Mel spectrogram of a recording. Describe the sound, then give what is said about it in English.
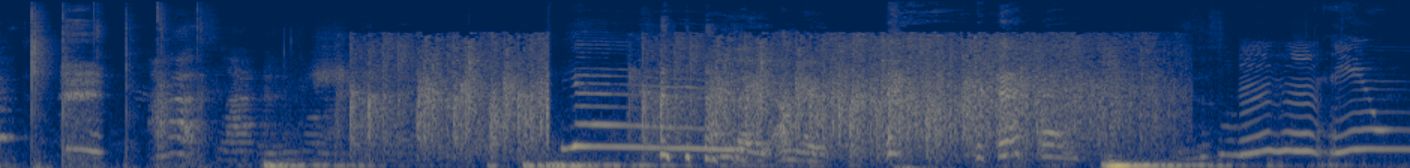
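An applause sound effect played to welcome a show's first guest: a dense, steady wash of crowd clapping that runs for several seconds, with voices chatting and laughing over it before and during the cheering. “Y'all hit the, hi, the applause.”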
